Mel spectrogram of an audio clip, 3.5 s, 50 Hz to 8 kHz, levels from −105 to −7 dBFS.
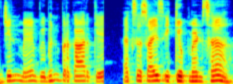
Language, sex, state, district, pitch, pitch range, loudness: Hindi, male, Jharkhand, Ranchi, 170 Hz, 160-175 Hz, -19 LUFS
